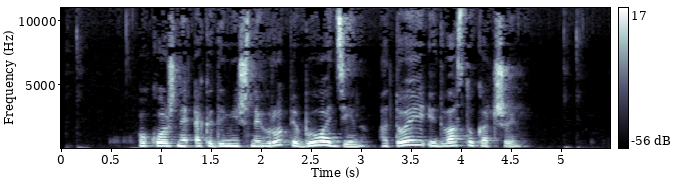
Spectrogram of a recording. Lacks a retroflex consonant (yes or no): no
